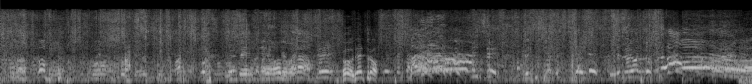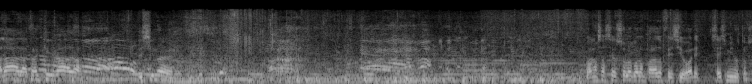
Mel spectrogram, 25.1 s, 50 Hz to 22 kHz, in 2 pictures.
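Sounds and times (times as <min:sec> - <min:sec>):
people shouting and laughing: 0:00.0 - 0:03.4, 0:06.4 - 0:22.2.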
